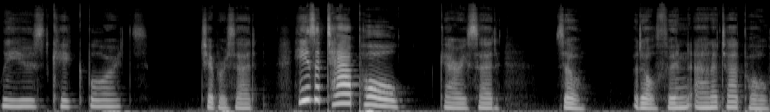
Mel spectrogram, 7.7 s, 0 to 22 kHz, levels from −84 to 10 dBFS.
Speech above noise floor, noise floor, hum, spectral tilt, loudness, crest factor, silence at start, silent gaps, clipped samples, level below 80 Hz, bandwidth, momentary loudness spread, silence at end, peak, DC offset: 31 dB; -54 dBFS; none; -5 dB/octave; -23 LUFS; 20 dB; 0 s; none; under 0.1%; -38 dBFS; 18.5 kHz; 16 LU; 0 s; -4 dBFS; under 0.1%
